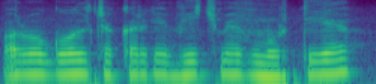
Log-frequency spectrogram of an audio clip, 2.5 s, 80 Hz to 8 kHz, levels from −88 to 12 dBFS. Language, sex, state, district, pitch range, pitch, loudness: Hindi, male, Tripura, Dhalai, 140-145 Hz, 140 Hz, -18 LUFS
